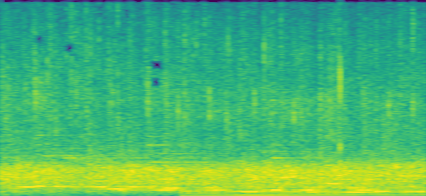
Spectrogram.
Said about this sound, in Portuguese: Pode aplaudir o Senhor.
